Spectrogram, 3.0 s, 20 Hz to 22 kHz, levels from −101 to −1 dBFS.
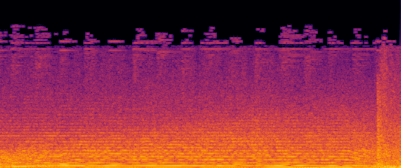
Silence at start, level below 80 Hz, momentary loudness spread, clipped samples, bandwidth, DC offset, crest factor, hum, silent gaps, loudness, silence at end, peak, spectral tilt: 0 s; -30 dBFS; 1 LU; under 0.1%; 18.5 kHz; under 0.1%; 12 dB; none; none; -19 LUFS; 0 s; -6 dBFS; -4.5 dB/octave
